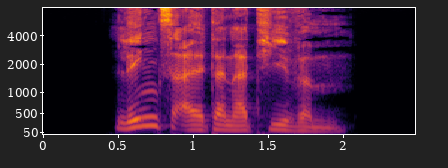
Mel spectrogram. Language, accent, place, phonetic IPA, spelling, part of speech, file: German, Germany, Berlin, [ˈlɪŋksʔaltɛʁnaˌtiːvm̩], linksalternativem, adjective, De-linksalternativem.ogg
- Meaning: strong dative masculine/neuter singular of linksalternativ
